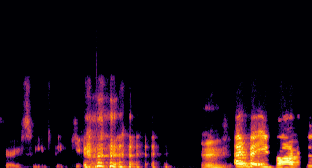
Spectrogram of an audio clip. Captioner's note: laughs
